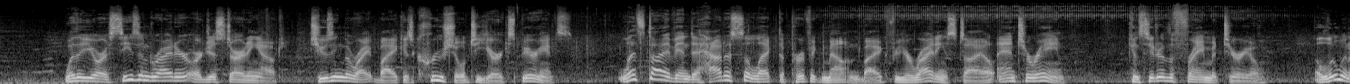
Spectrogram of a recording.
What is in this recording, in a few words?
Narration Explainer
